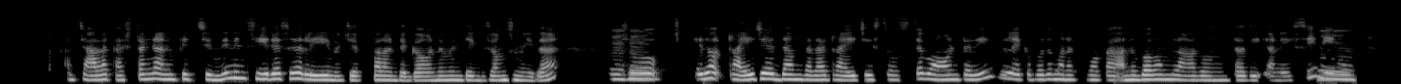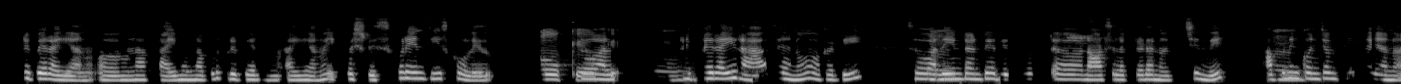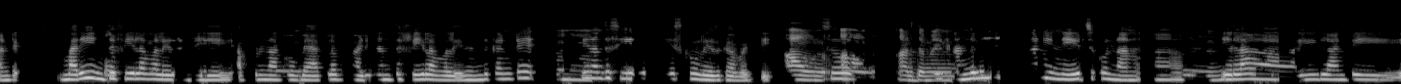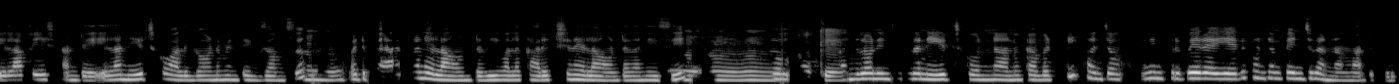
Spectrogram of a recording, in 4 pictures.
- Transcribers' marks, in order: in English: "సీరియస్‌గా"; in English: "గవర్నమెంట్ ఎగ్జామ్స్"; in English: "సో"; lip smack; in English: "ట్రై"; in English: "ట్రై"; static; distorted speech; in English: "స్ట్రెస్"; in English: "సో"; in English: "సో"; horn; in English: "నాట్ సెలెక్టెడ్"; lip smack; in English: "బ్యాక్‌లాగ్"; in English: "సీరియస్‌గా"; other background noise; in English: "సో"; in English: "ఫేస్"; in English: "గవర్నమెంట్"; in English: "ప్యాటర్న్"; in English: "సో"
- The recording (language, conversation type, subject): Telugu, podcast, మీ జీవితంలో ఎదురైన ఒక ఎదురుదెబ్బ నుంచి మీరు ఎలా మళ్లీ నిలబడ్డారు?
